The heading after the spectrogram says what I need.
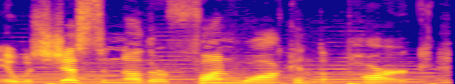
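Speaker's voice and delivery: ordinary delivery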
